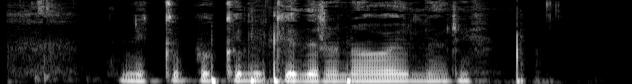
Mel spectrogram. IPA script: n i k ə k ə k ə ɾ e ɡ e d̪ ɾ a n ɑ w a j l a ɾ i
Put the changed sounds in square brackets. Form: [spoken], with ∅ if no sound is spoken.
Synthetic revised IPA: n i k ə [p] ə k ə [l] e [k] e d̪ ɾ a n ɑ w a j l a ɾ i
